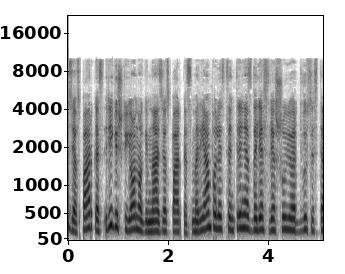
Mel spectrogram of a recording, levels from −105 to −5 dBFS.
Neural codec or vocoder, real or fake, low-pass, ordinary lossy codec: vocoder, 44.1 kHz, 128 mel bands every 256 samples, BigVGAN v2; fake; 9.9 kHz; AAC, 48 kbps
